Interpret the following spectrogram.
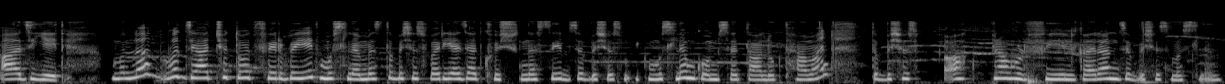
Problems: background sounds at intervals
